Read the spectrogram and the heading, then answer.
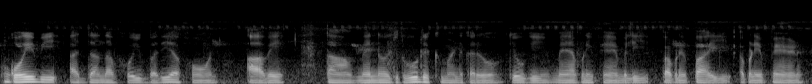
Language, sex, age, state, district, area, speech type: Punjabi, male, 18-30, Punjab, Kapurthala, urban, spontaneous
